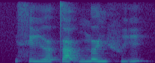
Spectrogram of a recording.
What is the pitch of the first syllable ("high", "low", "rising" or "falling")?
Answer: low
